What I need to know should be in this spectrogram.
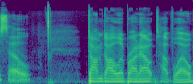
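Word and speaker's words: Tove Lo: So Dom Dalla brought out Tuvlo or Tuve Lu. Tuve Lu. Get it right.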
